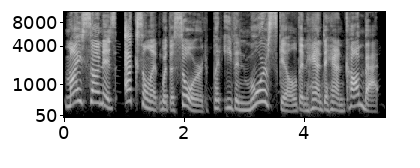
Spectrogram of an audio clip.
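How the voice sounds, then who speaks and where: A woman's voice: mid-range voice, very animated, measured pace, fairly bright tone, no echo, studio quality. A woman voicing a proud, sassy adult inventor and mother in an English anime game, with a breezy manner.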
